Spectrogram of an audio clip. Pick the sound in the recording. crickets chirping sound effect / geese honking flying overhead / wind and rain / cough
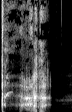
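cough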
